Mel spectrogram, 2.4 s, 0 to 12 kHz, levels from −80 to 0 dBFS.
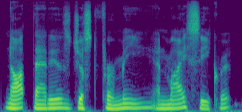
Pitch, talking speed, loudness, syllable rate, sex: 125 Hz, 225 wpm, -17 LUFS, 4.4 syllables/s, male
